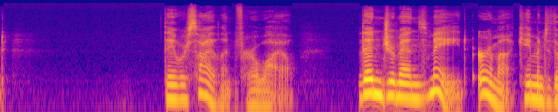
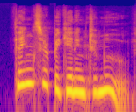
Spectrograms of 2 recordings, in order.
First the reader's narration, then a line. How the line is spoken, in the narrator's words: said Gouchard cheerfully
